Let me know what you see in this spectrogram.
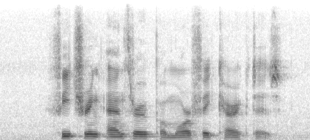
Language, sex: English, male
